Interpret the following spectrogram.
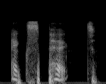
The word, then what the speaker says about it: expect: uh expect very good both of the syllables should use short e which is e expect expect very good and how about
